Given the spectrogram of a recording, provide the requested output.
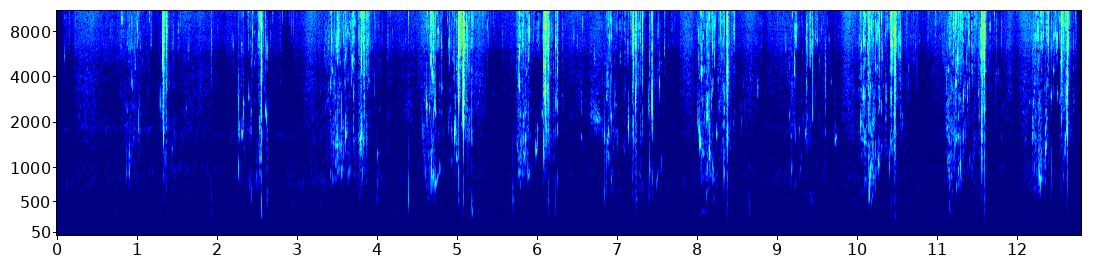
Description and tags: Slow Water Footsteps
Recorded using a Zoom H4n.
Slow footsteps walking in a small static stream.
splash, stream, nature, england, river, field-recording, footsteps, slow, liquid, cheshire, water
